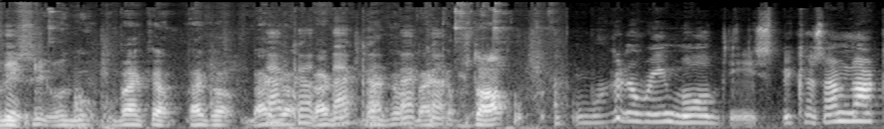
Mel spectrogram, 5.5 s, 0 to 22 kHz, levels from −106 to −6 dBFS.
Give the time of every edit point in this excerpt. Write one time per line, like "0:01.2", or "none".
0:03.6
